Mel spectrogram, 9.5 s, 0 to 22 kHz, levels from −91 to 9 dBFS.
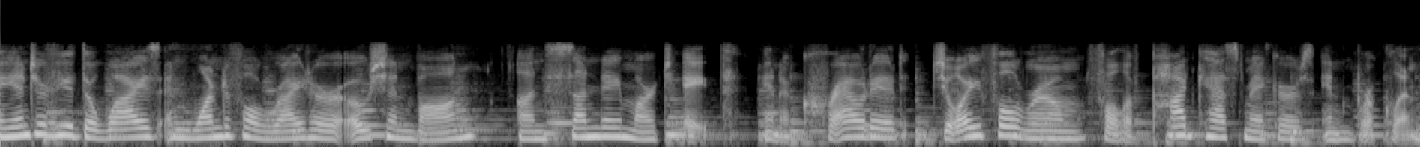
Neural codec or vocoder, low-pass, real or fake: none; 7.2 kHz; real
